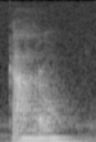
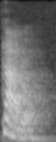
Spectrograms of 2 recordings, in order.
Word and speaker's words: caro: It's exactly the same as in butter.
